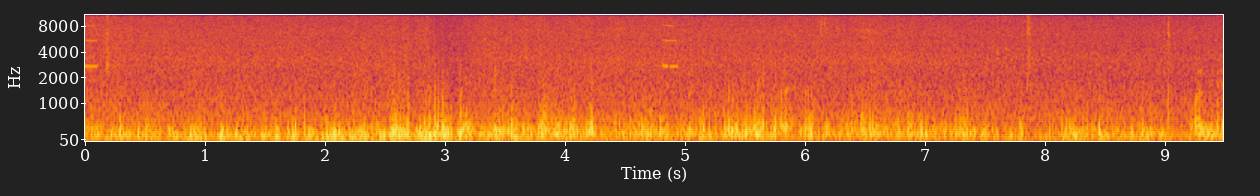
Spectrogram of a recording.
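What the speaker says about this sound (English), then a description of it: "Wind picks up a little bit." Gusty wind on an open golf course during a 2011 match play championship, a steady broadband rush with rising and falling gusts buffeting close up, alone with no talk.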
